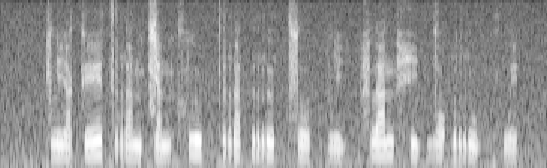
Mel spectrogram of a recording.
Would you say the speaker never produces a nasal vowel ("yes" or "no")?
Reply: yes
